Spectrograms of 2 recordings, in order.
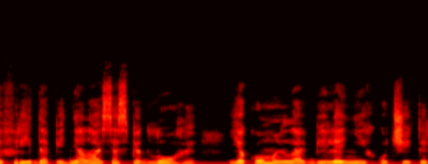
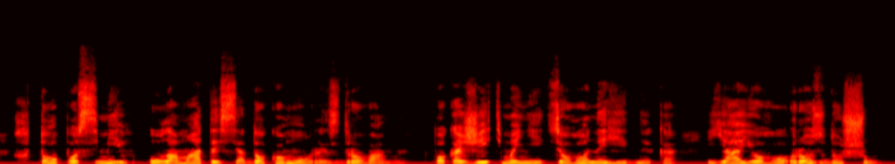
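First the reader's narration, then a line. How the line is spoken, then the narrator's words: Trained voice, emphatic shout. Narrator (Ukrainian): Він вигукнув добре поставленим голосом, наголошуючи на кожному слові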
